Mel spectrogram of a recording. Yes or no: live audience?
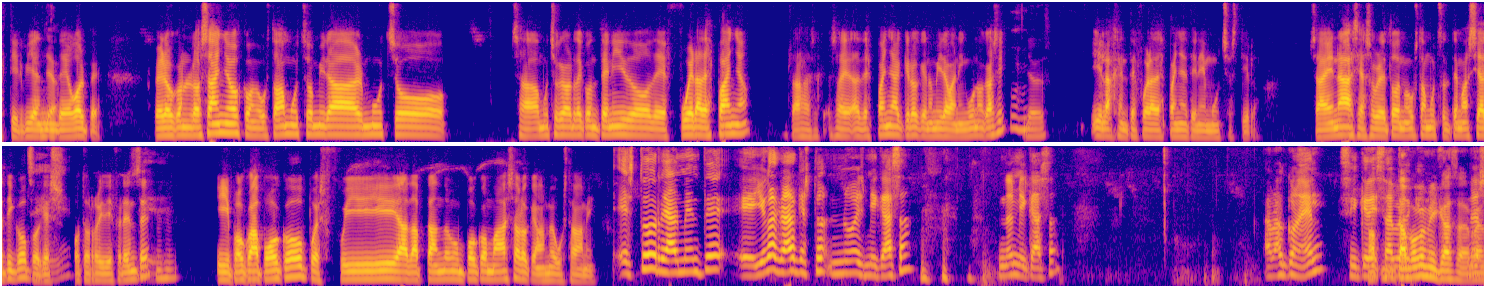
no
